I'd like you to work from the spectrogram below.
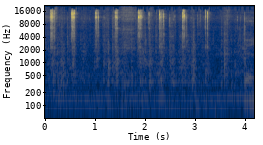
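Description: A ratcheting wrench tightens the stock air filter clamp on an air intake, giving quiet, close clicking bursts at an uneven rhythm, roughly ten short ratchet strokes with brief pauses between.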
